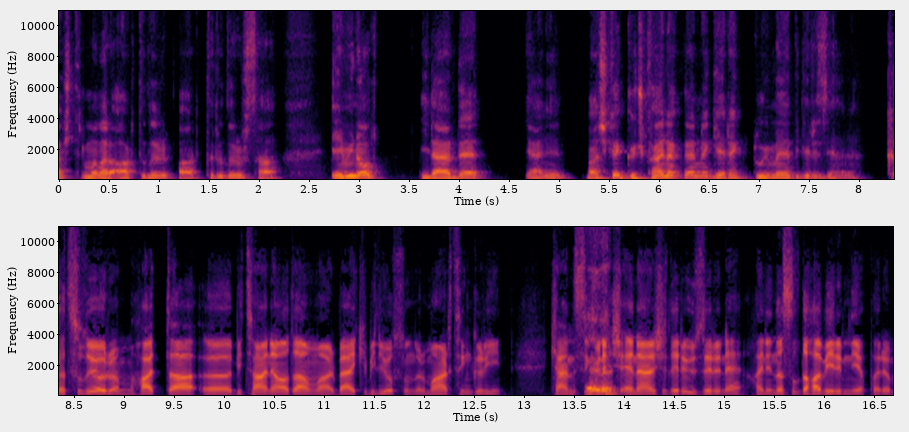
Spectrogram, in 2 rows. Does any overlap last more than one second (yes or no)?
no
